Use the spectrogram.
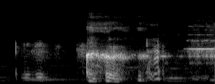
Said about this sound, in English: You know someone's phone ringing.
